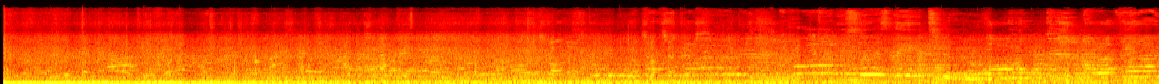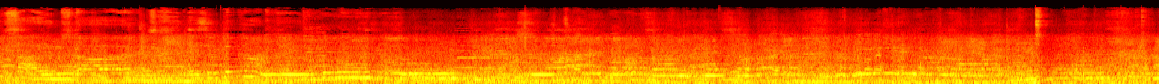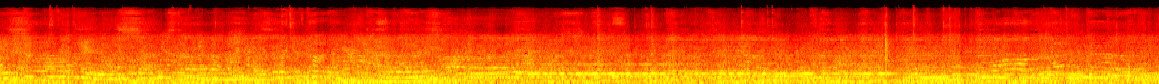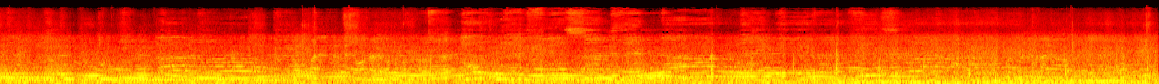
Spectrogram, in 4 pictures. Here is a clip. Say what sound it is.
Oxford Circus - Topshop crowds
